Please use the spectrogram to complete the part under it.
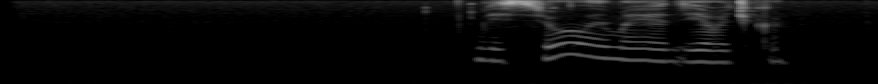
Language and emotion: Russian, neutral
